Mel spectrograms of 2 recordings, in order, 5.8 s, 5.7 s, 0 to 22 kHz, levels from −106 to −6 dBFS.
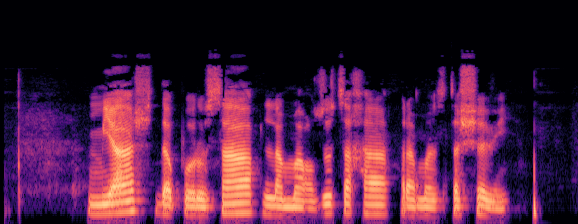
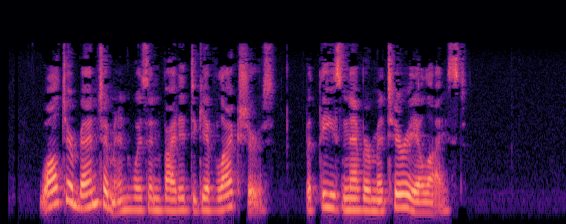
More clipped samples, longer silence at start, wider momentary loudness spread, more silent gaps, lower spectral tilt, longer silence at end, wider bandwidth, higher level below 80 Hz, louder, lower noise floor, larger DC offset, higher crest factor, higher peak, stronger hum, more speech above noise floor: neither; first, 0.9 s vs 0.4 s; first, 14 LU vs 11 LU; neither; about the same, -5.5 dB/octave vs -4.5 dB/octave; second, 0.4 s vs 1.05 s; second, 7.8 kHz vs 11.5 kHz; first, -70 dBFS vs -84 dBFS; first, -21 LUFS vs -30 LUFS; second, -58 dBFS vs -78 dBFS; neither; about the same, 20 dB vs 16 dB; first, 0 dBFS vs -14 dBFS; neither; second, 38 dB vs 48 dB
